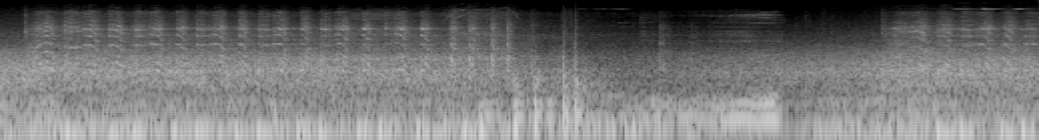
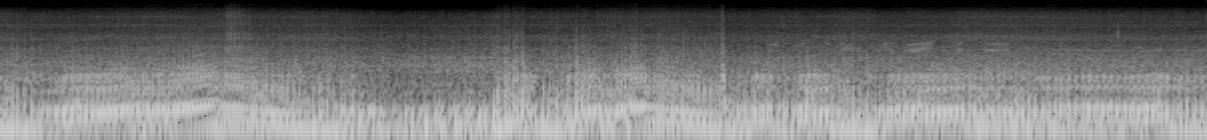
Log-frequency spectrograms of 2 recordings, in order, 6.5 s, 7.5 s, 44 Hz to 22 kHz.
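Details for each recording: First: Yamaha MT-07 motorcycle with one cylinder not firing and flooded with fuel, possibly fuel in the intake; earlier backfired through the intake. Engine catches and runs lumpy and uneven with stumbling pops, still spitting fuel. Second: Yamaha MT-07 twin that had a non-firing cylinder loaded with fuel, now revving up and settling back cleanly with even firing and no sputter or popping; it sounds much better and runs normally.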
